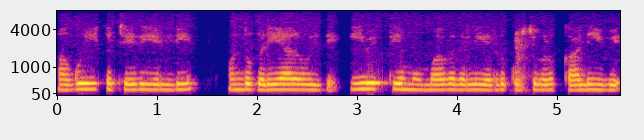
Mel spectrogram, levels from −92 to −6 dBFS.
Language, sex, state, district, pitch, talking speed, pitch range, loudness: Kannada, female, Karnataka, Dharwad, 195 Hz, 140 wpm, 190-205 Hz, -15 LUFS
